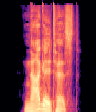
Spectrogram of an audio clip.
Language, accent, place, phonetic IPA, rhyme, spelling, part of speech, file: German, Germany, Berlin, [ˈnaːɡl̩təst], -aːɡl̩təst, nageltest, verb, De-nageltest.ogg
- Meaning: inflection of nageln: 1. second-person singular preterite 2. second-person singular subjunctive II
